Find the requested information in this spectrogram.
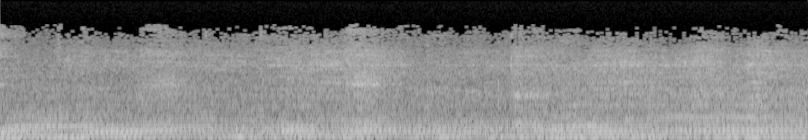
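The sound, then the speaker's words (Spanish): A Volkswagen car drives up a ramp in an underground garage, producing a steady, even engine rumble with a faint rise and fall in revs that continues throughout without pauses. “Conduce un Volkswagen a través de una cuesta en un garaje subterráneo.”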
